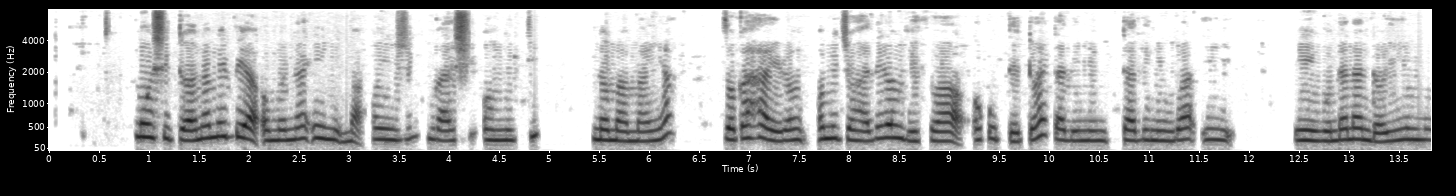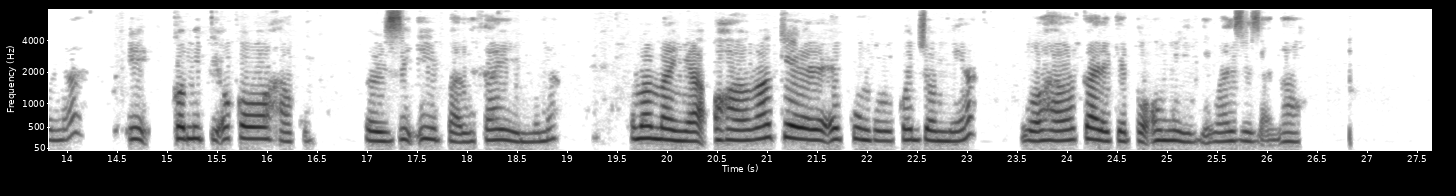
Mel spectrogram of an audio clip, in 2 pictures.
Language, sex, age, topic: Oshiwambo, female, 18-24, agriculture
